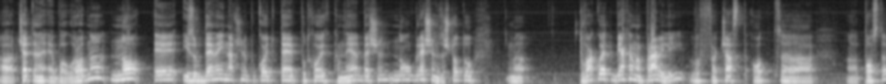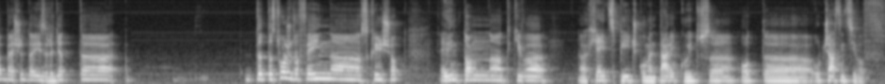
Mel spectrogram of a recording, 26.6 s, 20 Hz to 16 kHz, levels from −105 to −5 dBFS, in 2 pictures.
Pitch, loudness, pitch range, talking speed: 140 Hz, -24 LUFS, 125-165 Hz, 105 wpm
